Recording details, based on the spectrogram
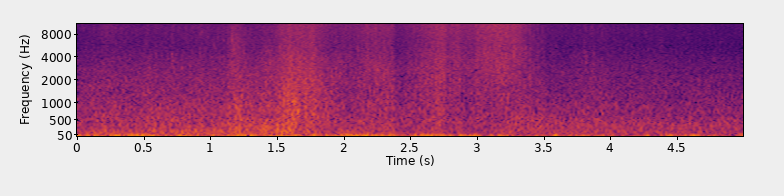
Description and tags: Wave Mallorca 3 IBSP2
16 selections from field recordings of waves captured on Mallorca March 2013.
Recorded with the built-in mics on a zoom h4n.
post processed for ideal results.
recording, nature, athmosphere, waves, mediterranean, field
